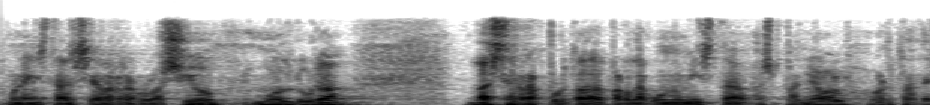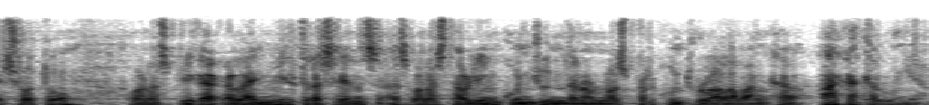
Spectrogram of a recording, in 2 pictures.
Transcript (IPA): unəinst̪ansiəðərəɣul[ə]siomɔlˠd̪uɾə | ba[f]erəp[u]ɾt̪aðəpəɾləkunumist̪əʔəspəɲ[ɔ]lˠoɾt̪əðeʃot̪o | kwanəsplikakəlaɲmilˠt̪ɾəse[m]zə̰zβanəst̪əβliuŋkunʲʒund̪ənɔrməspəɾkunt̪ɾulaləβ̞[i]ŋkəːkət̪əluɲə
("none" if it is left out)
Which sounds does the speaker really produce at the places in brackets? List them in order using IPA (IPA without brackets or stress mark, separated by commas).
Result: ə, s, u, ɔ, n, a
